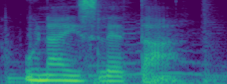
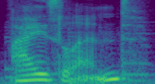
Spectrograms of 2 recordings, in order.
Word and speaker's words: island: to a very small islanda be careful with the pronunciation of this word like the word Island which students often pronounce mistakenly as iseland the letter s in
